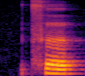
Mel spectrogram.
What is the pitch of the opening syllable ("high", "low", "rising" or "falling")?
low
